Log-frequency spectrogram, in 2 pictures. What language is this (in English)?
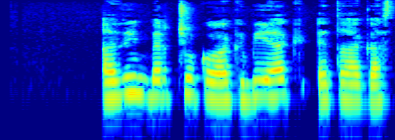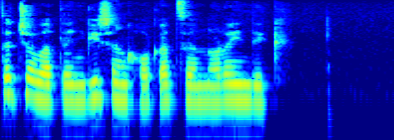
Basque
